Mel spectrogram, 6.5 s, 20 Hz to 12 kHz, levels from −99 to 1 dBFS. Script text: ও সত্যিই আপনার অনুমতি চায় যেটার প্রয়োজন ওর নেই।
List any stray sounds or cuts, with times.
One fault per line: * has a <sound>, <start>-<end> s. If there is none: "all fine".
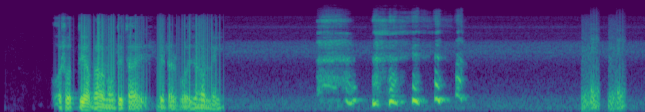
* has a laugh, 3.2-4.7 s
* has a laugh, 5.8-6.3 s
